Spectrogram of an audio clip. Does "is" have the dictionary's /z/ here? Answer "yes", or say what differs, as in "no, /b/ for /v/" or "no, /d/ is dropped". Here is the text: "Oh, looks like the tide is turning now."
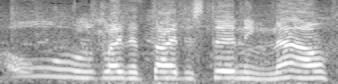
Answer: no, /s/ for /z/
